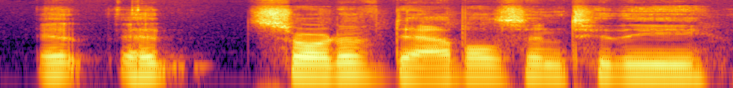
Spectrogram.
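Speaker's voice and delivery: normal talking voice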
